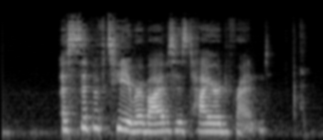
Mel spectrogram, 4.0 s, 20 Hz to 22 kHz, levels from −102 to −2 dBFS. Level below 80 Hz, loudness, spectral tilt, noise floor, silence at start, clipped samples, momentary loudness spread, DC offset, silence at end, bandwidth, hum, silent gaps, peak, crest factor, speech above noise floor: -80 dBFS; -32 LUFS; -3.5 dB/octave; -72 dBFS; 0.75 s; under 0.1%; 13 LU; under 0.1%; 0.75 s; 15.5 kHz; none; none; -14 dBFS; 20 dB; 40 dB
